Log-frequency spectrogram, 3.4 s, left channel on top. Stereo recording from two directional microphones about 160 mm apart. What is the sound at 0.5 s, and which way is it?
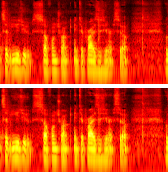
Speech, 5° left (ahead or behind).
